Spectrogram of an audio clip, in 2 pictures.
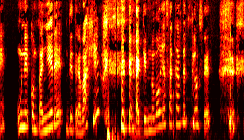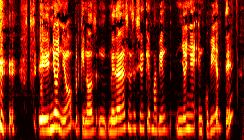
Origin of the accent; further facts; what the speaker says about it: Antofagasta, Chile; also born or lived in Santiago; Yo nací en Santiago de Chile, en la comuna Independencia. Viví varios años allí, luego mi familia se trasladó a Antofagasta. Volvimos un tiempo a Santiago y después volvimos a Antofagasta. O sea que yo estoy actualmente radicada acá.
